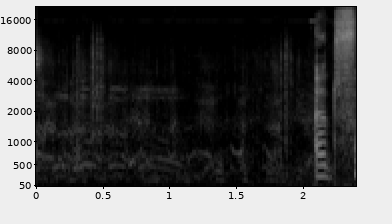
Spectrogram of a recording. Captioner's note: photographers laughing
